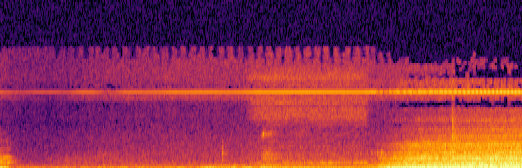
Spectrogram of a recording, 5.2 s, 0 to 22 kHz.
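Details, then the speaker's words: Nissan Leaf motor with gearbox mounted upright on adapter plate and coupler, spin test on 36 V controller for a classic BMW EV conversion; smooth tone climbing as it spins up slowly, no binding or catching. "it moving slowly first I mean it's not going to go very fast and that sounds good to me doesn't sound out as any binding or catching or anything untoward"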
